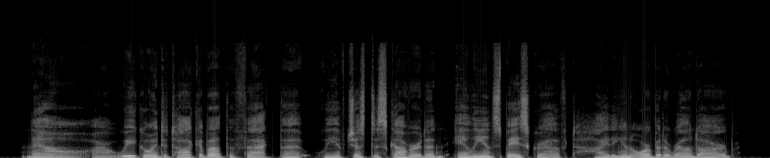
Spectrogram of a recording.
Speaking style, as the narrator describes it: She asked in a tiny, coy voice

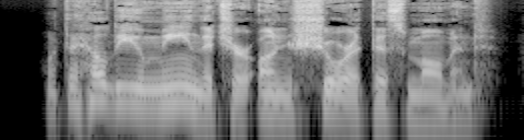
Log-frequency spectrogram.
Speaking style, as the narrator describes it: snapped

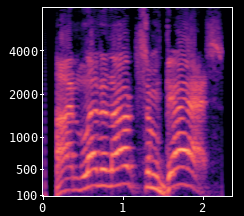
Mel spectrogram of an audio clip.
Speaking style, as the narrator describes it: he shouted to Serafina Pekela

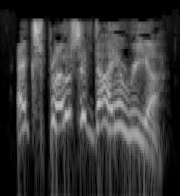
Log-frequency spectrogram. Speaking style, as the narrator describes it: exclaimed

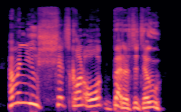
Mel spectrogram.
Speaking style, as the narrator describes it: snapped

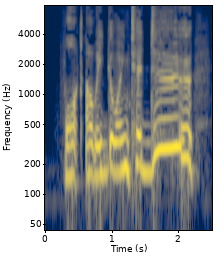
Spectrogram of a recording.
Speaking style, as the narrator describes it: Hiccup wailed, in despair

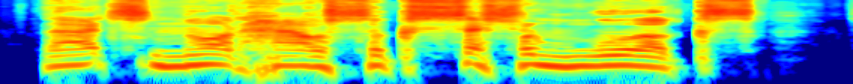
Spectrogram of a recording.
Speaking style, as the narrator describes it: snarled Tunny as he was shoved onto his knees

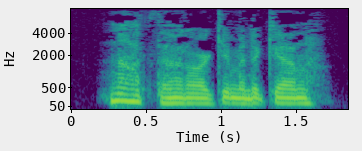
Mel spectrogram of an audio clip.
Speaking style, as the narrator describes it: she said, sighing

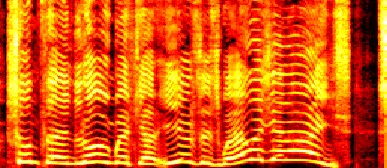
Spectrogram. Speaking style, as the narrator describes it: screamed Fishlegs

